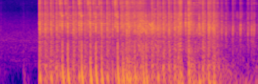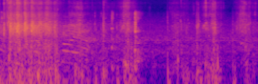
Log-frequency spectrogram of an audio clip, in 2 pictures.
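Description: Rapid automatic gunfire in a video game, a loud continuous burst lasting a couple of seconds, then scattered fainter shots and clatter trailing off.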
